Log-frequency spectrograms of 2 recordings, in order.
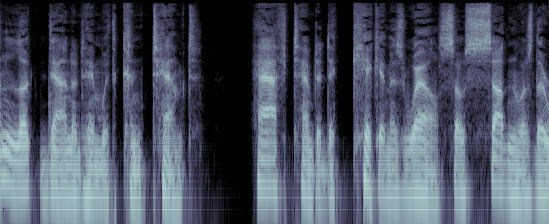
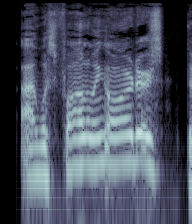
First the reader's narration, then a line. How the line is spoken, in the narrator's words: the prisoner gasped, his scorched face contorted in agony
